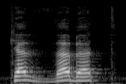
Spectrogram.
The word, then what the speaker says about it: كذبت: look from the top, كذبت ذال as a shadda double sound, and make sure you pronounce the ذال with the softer tone.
